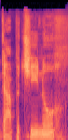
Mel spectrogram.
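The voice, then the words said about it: Put-on Scottish accent. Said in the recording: “doing an impression of a Scotsman ... you saying cappuccino in a Scottish accent”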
